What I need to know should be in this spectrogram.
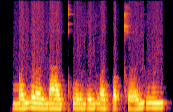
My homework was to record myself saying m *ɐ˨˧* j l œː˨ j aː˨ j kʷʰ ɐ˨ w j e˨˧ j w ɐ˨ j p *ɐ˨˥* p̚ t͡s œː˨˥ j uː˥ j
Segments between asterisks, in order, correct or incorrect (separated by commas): incorrect, incorrect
